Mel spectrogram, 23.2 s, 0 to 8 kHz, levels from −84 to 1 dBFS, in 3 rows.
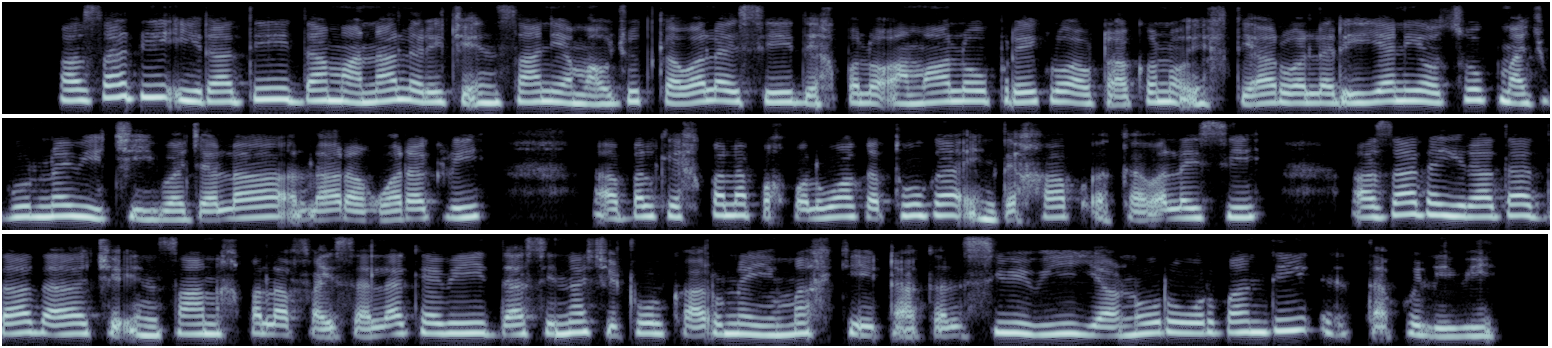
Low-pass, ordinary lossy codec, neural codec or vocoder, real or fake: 7.2 kHz; none; codec, 16 kHz, 16 kbps, FunCodec, trained on Chinese and English, 50 frames a second; fake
